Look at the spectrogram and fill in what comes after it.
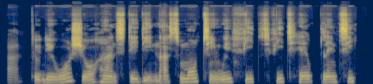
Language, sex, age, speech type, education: Nigerian Pidgin, male, 15-29, spontaneous, tertiary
